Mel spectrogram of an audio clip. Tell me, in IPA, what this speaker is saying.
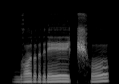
ɡ ɔ r eː t͡ʃʰ o

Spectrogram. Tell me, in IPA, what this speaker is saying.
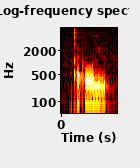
qʼ i pʼ oː lʲ ɨ

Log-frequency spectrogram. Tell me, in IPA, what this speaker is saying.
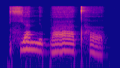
sʲ a n ɪ b aː t̪ʰ ɐ

